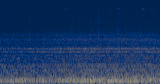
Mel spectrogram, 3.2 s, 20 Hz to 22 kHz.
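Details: Cheap Chinese diesel heater, first test run before van install, turned down via remote to about 25: steady low combustion roar with faint even pump ticks; running normally.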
